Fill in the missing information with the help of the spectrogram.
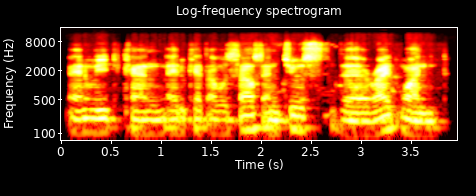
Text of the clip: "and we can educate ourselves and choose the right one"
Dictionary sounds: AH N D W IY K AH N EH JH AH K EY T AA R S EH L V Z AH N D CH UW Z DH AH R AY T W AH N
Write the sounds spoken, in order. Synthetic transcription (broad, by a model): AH N W IY K AH N EH JH AH K EY T AA W S EH L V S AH N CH UW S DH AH R AY T W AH N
